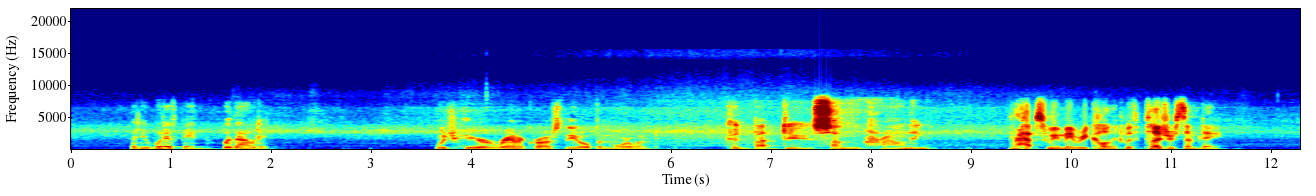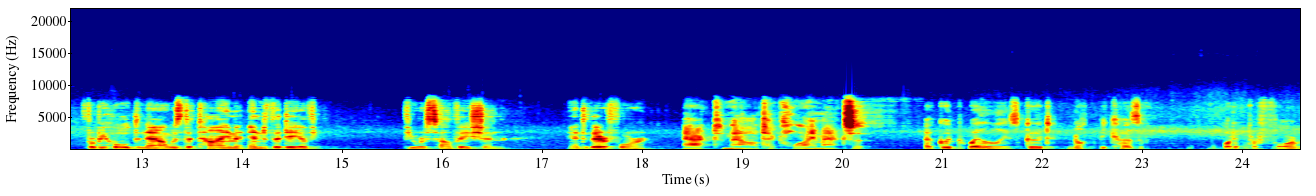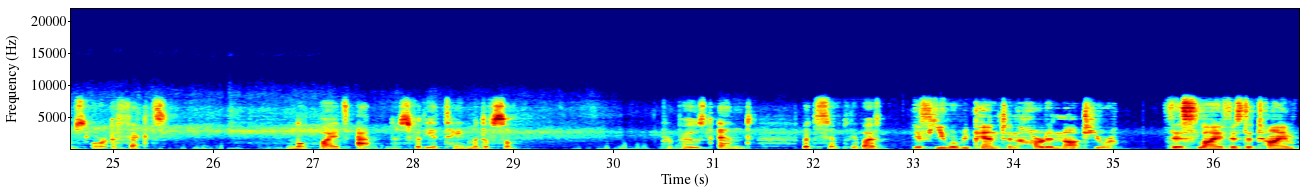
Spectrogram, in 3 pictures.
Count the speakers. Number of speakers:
5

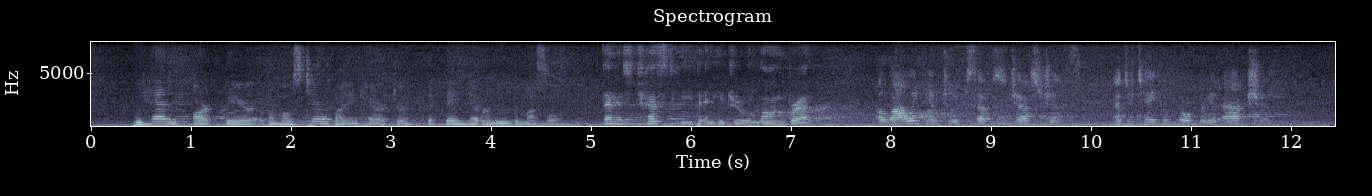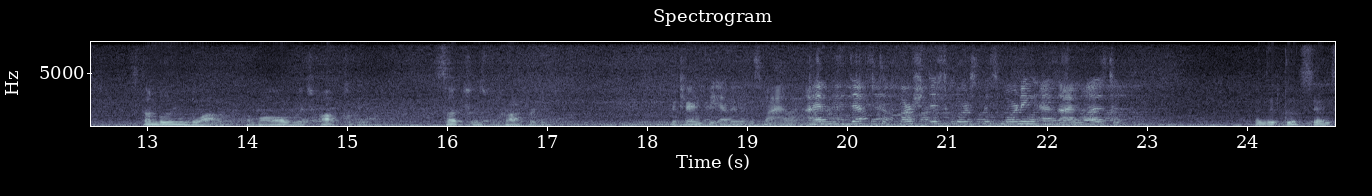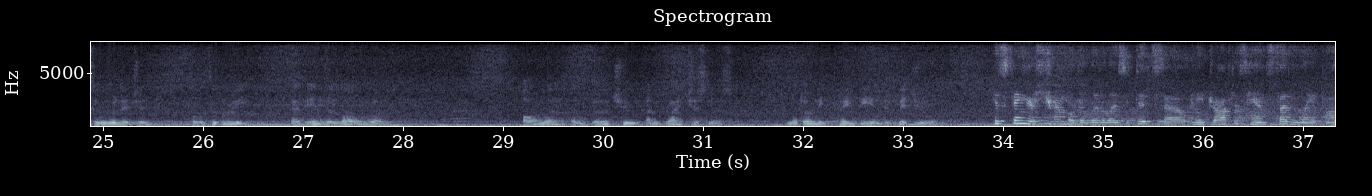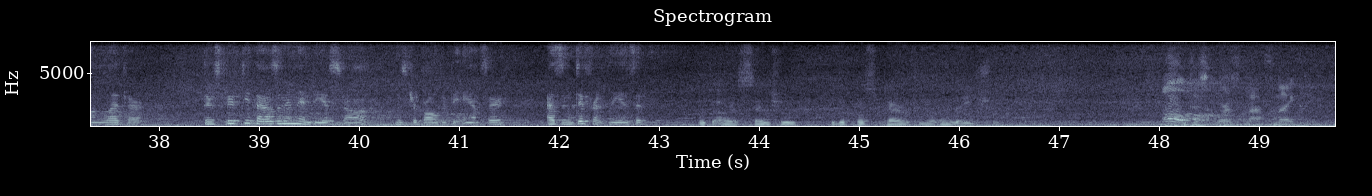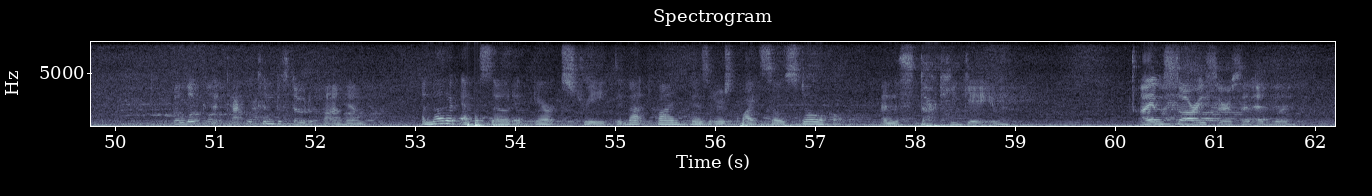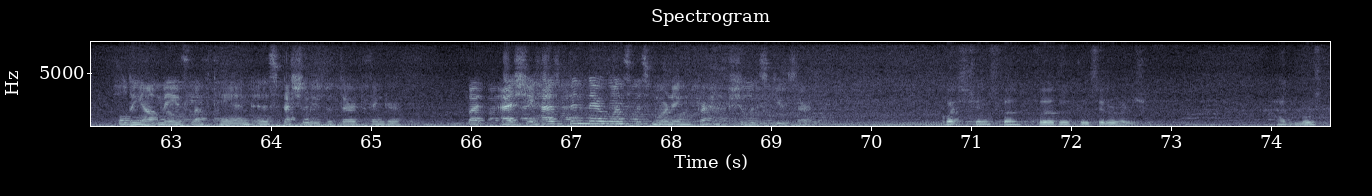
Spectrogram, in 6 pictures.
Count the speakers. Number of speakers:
6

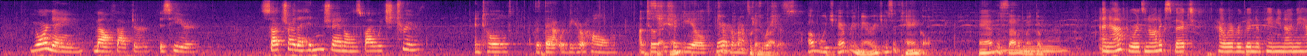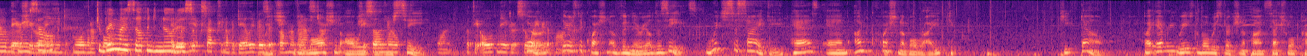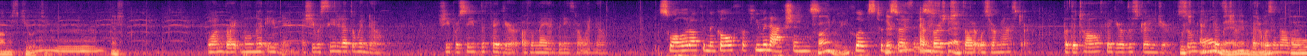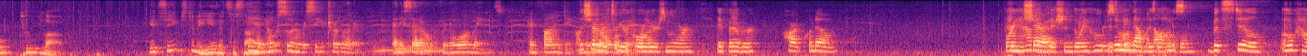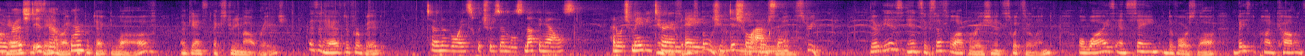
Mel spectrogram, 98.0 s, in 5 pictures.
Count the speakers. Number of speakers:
4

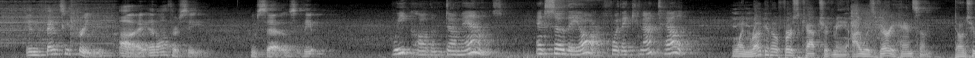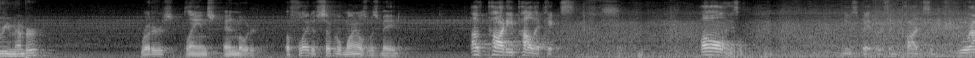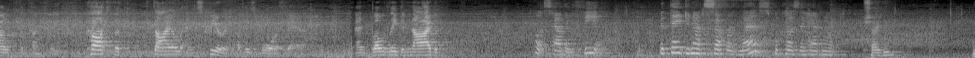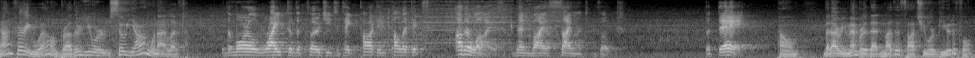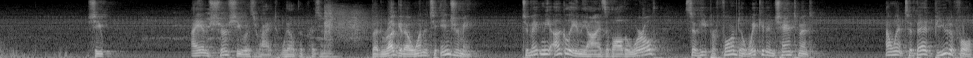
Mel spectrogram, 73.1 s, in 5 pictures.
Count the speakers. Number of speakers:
5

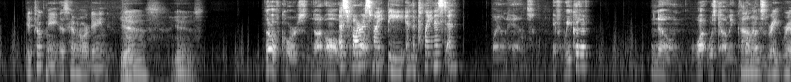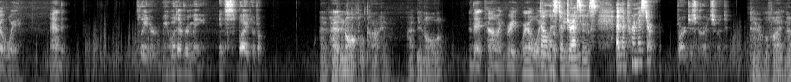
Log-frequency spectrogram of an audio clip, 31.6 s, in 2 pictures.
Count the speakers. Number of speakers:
4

